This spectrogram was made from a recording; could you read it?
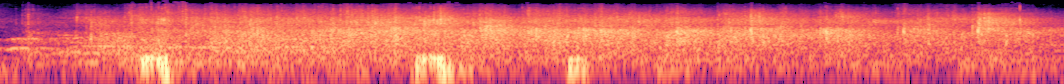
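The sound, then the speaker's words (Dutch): Audience applause: a steady wash of many hands clapping throughout, with a few heavier low thumps standing out early on. No one speaks over it. “Nou, ik hoop niet dat je klapt voor mijn prestatie.”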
